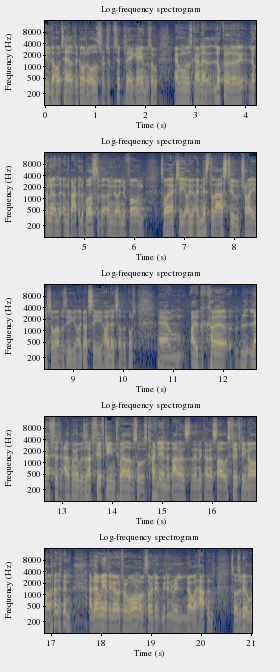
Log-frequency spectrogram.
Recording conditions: live audience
